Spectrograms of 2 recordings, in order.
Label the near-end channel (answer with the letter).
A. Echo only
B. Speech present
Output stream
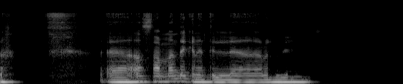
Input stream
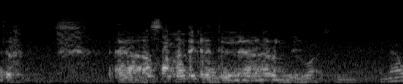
B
